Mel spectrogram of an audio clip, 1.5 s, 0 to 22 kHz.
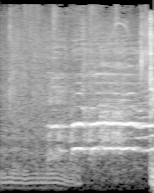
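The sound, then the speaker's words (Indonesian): A rooster crows once in front of a house at about 3:05 in the early morning, a long drawn-out cock-a-doodle-doo rising to a sustained high note and ending with an abrupt squawk, loud with no one speaking. “3 jam 3 lewat 5 menit ya itu tandanya ayam harus bangunin orang-orang”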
